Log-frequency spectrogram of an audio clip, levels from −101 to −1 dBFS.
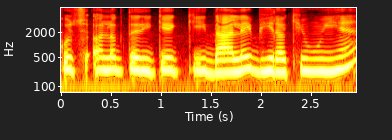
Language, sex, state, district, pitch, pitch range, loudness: Hindi, female, Jharkhand, Garhwa, 235 Hz, 225-245 Hz, -13 LUFS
